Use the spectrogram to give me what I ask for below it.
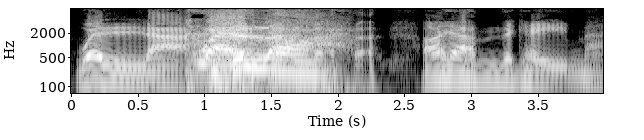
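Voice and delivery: hammed-up wrestler catchphrase, drawn out; loud mock-growled "well", then a slow boast; Triple H. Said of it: "That doesn't sound like Triple H".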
